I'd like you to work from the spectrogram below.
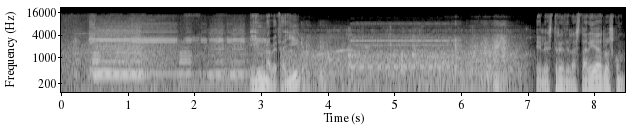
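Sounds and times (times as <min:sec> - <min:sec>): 
car horns honking in a traffic jam: 0:00.0 - 0:03.5, 0:04.3 - 0:06.3
low rumble of idling traffic: 0:00.0 - 0:07.1
speech: 0:02.8 - 0:04.3, 0:07.2 - 0:08.4.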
